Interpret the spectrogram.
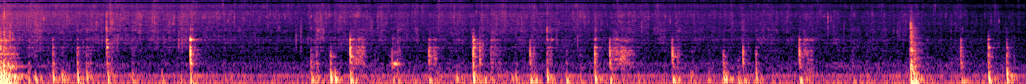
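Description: Chopped garlic and ginger sizzling in hot ghee in a pan while a wooden spatula stirs them, scraping and tapping the pan at irregular moments, with one louder knock near the end.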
